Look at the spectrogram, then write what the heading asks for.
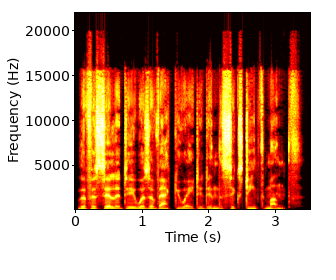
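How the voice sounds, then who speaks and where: Guy doing a resigned army supply officer telling a grim sci-fi story, super deep voice, measured, totally dry audio. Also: slightly rough, no echo, exaggerated voice. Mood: somber, resigned. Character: weary, resigned military logistics officer recounting a lost war. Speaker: narrator. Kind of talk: first-person scripted sci-fi war story narration.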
